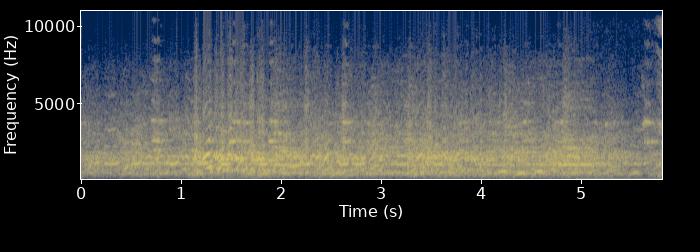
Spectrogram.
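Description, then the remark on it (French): A dense, continuous chorus of many turkeys crowded in a shed, about 25,000 birds at eight per square metre, gobbling and chattering at once, a busy overlapping din that swells briefly near the start and stays steady throughout, with no talking. “Lorsqu'elle entra dans le hangar, elle vit des dindes à perte de vue.”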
